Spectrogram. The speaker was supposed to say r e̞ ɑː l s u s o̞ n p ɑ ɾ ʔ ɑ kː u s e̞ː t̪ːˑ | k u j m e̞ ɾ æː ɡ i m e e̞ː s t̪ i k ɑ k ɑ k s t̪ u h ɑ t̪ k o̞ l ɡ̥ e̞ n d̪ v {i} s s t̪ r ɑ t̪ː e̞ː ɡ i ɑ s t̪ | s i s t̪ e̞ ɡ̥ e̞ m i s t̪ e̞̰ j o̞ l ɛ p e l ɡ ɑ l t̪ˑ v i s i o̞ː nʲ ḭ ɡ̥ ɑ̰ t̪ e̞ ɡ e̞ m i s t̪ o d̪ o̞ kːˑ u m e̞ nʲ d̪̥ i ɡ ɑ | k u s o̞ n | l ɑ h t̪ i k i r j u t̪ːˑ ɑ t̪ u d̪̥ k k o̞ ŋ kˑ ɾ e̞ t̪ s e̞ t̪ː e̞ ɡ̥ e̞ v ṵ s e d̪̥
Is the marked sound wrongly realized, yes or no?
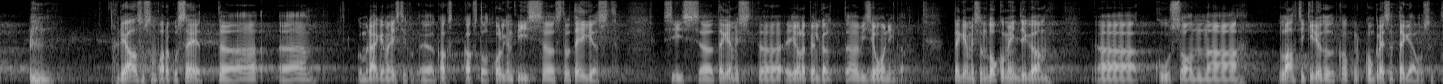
yes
